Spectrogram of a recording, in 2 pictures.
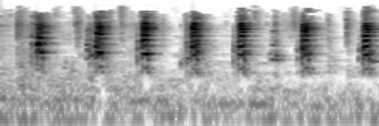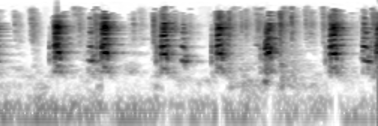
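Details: Female red junglefowl calling a male, a lure call: rapid harsh clucking, about three notes a second, fairly even, over a steady low hum.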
